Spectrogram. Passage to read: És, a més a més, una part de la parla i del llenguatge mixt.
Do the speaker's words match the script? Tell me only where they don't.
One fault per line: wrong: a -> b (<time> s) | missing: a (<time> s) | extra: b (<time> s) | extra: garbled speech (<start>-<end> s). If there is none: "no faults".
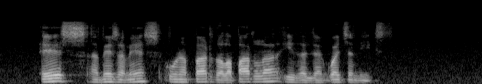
no faults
